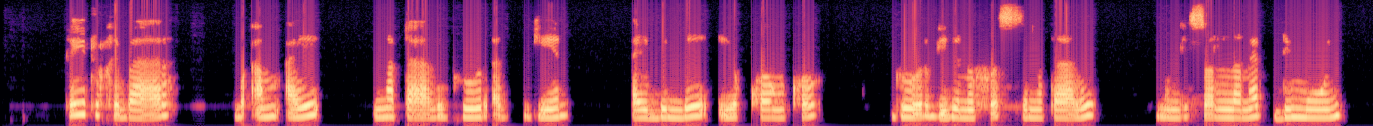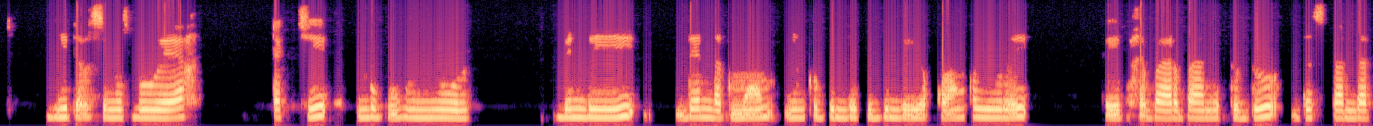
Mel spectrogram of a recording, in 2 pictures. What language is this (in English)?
Wolof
